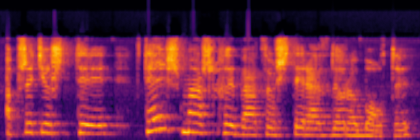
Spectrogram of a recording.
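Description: A woman's voice: medium pitch, animated, slow pace, fairly bright tone, echoey room, highs cut off. Woman putting on a sulky male teapot. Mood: grumpy, weary. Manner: sulky, grumbling. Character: grumpy, weary male fairy-tale teapot.

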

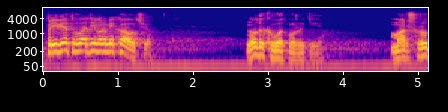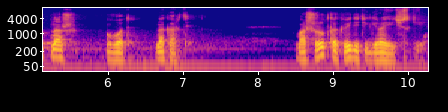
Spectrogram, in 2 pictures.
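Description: An actor playing an eager, businesslike male expedition leader in a 1970s radio drama, brisk and hearty. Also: fairly low pitch, sing-song, darkish tone.

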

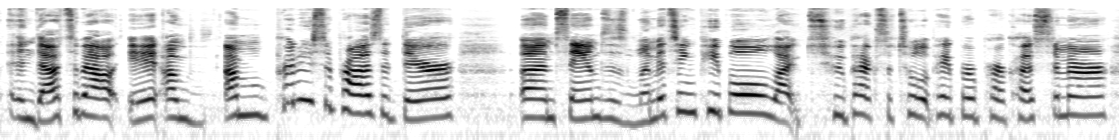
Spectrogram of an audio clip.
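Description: A woman's voice: sits high, moderate pace, fairly bright tone. A young woman talking casually to a phone camera from her car, rambling with lots of fillers. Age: young adult. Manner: chatty, rambling, many "um" and "like". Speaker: vlogger. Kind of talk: casual vlog chat. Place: inside a parked and moving car. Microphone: phone camera on the dashboard.

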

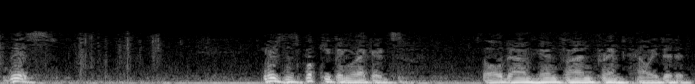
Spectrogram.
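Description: An actor playing a shady, businesslike private detective in 1950s radio drama, curt and matter-of-fact. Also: male voice, deep voice, animated, slow pace. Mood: curt, sly. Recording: muffled, hissy 1950s radio recording.

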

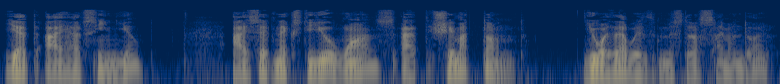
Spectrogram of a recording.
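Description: A man voicing a gentle older male detective, measured and formal, in an audiobook novel. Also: lowish voice, animated, slightly rough, no echo, pitched above the performer's own voice. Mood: courteous, probing.

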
